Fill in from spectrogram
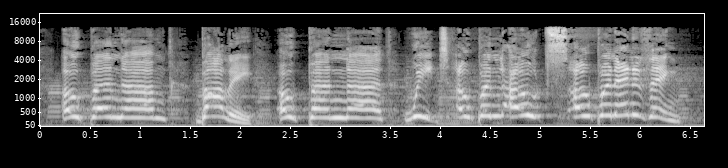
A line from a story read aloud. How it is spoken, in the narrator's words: Kazim was shouting inside the cave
